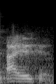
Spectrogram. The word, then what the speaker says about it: Iuka: over over by pwi yeah I Mississippi yeah Iuka that's it okay so we would I'd meet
